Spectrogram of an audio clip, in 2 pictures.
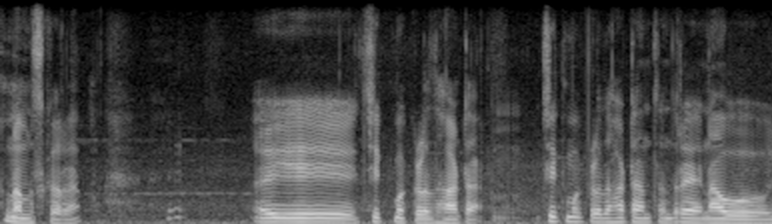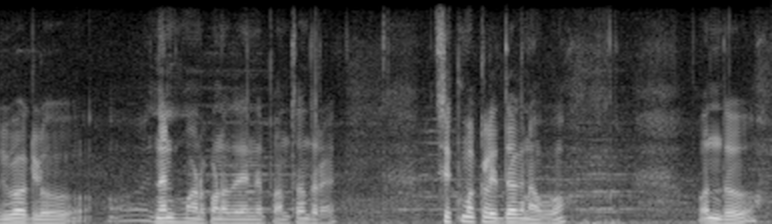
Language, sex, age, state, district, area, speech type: Kannada, male, 30-45, Karnataka, Vijayanagara, rural, spontaneous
